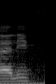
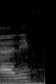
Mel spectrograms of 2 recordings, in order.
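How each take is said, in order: The two takes are said the same way.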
